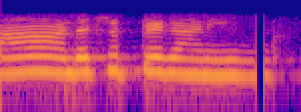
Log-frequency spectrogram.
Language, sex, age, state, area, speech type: Sanskrit, female, 18-30, Rajasthan, urban, conversation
